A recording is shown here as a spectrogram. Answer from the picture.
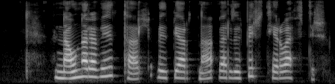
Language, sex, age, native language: Icelandic, female, 40-49, Icelandic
